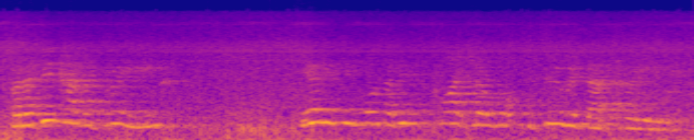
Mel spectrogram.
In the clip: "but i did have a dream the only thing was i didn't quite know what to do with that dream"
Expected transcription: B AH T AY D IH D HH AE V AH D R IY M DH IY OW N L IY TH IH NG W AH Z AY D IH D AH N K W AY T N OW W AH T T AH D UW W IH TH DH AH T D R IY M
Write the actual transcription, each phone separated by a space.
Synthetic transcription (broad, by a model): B AH T AY D IH D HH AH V AH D R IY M DH IY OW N IY TH IH NG W AH Z AY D IH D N K W AY T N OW W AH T T AH D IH W IH DH AH T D R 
